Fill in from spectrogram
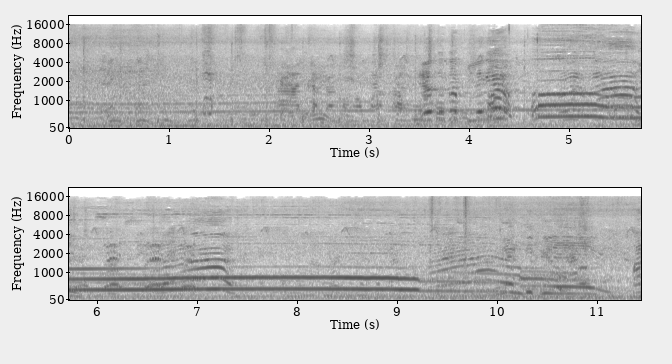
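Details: Pelung rooster crowing at the Balung Jamur Cup contest in Ngawi, star-battle class: one long, drawn-out, steady-pitched crow held about four seconds, then a slight downward step, over continuous background music and crowd murmur.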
